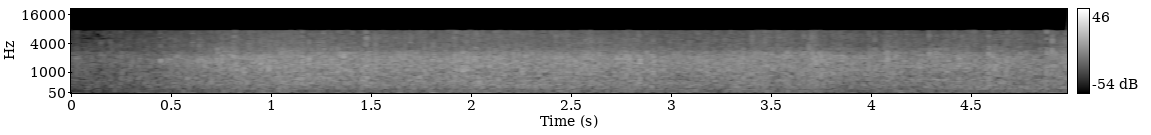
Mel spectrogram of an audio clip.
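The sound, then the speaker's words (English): A church audience applauds during a Sunday morning service. The clapping swells quickly in the first half second, then holds as a loud, dense, even wash until the end. “Let's give God a hand. This is awesome.”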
